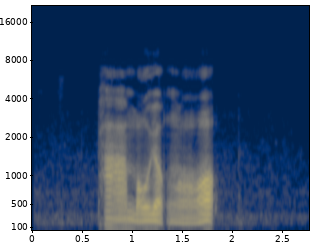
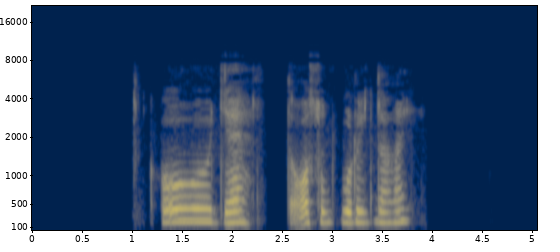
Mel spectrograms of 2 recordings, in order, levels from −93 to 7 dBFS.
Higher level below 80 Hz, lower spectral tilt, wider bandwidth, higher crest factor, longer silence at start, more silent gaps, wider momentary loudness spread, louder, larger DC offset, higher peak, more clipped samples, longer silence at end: about the same, -74 dBFS vs -74 dBFS; about the same, -6.5 dB/octave vs -6.5 dB/octave; about the same, 7.4 kHz vs 7.6 kHz; about the same, 22 dB vs 20 dB; second, 0.65 s vs 1 s; second, none vs 2.38-2.54 s; second, 7 LU vs 13 LU; about the same, -26 LUFS vs -24 LUFS; neither; about the same, -6 dBFS vs -8 dBFS; neither; second, 0.95 s vs 1.25 s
